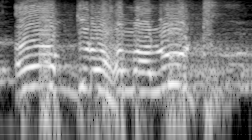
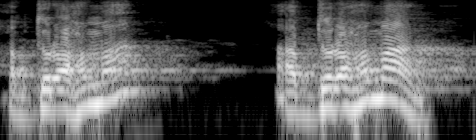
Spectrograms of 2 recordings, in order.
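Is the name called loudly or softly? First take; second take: loudly; softly. First: The name is shouted loudly. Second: The name is called softly.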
